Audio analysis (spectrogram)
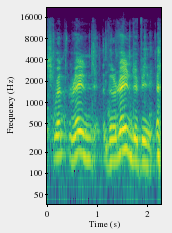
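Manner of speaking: slow, drawn-out mock Scottish accent. Shown as a demonstration. Asked to repeat the cat lady voice, slow Scottish accent. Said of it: "how did she sound".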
